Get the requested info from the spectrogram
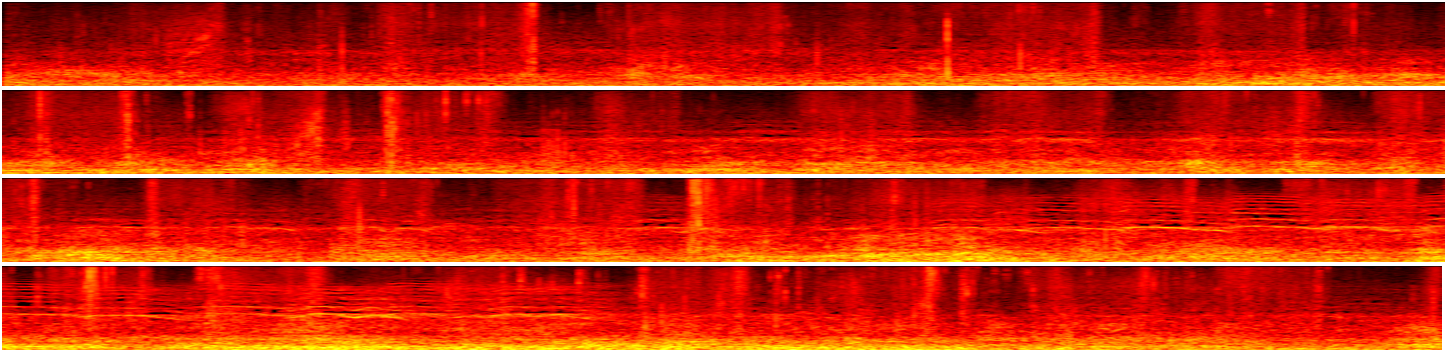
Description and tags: Walking on grass
OWI, barefoot, feet, footsteps, grass, steps, walk, walking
